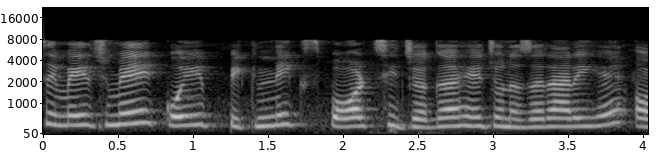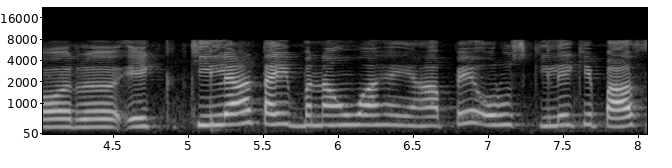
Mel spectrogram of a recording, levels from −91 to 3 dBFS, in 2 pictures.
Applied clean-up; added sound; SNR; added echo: none; none; none; none.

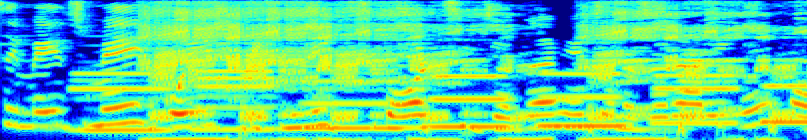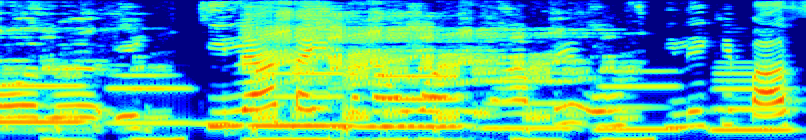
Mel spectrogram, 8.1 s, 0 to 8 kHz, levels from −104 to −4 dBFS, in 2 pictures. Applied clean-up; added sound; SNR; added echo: classical method Wiener filter.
